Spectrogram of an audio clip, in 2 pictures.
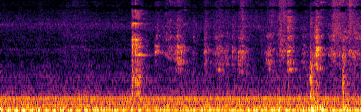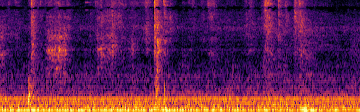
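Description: Dishes and utensils clinking and clattering at a kitchen sink, a string of small knocks starting about a second in, over a steady low hum.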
